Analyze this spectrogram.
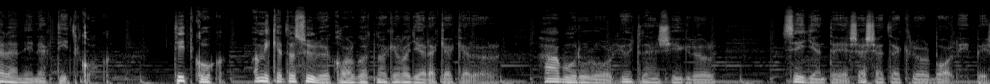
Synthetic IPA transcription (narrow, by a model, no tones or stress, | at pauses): ɛlɛnːeːnɛkt̪it̪kʰo̞̥kt̪it̪ko̞kɒmikɛt̪ɒsyløːkhɒlɡɒt̪nɒkɛlɒɟɛɾɛ̰kɛkɛ̰lø̰ːlhaːbo̞ɾuɾoːlhyːt̪lɛnʃeːɡrøːlseːɟɛnt̪ɛjːɛ̰ʃɛʃɛt̪ɛkrøːlbɒ̰lːḛːpḛː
